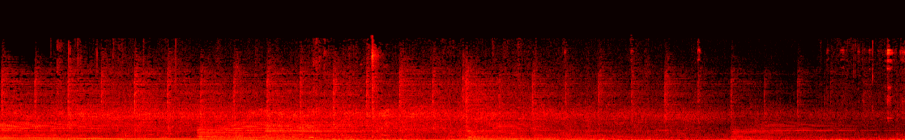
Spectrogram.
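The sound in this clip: Steady engine and road rumble from a car driving just before turning onto Oakland Drive, a low constant drone with faint tonal hum layered on top and no clear speech.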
